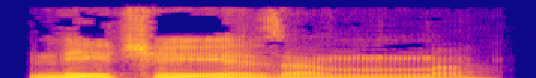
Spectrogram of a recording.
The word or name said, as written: Nietzscheism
